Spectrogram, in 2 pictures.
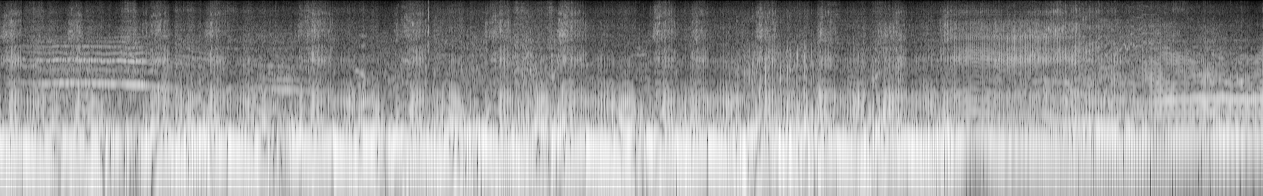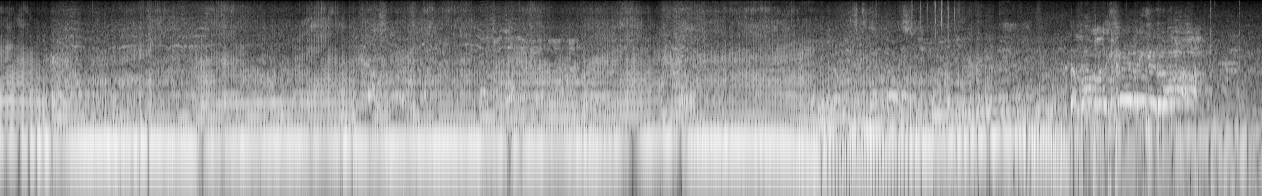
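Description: Autocross car engine revving up and down in quick swings, about one a second, as it slides on a dirt track. From about ten seconds in it holds fairly steady high revs, dipping briefly near the end.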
